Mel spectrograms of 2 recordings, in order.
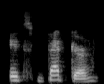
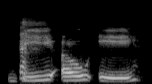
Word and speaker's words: Boetger: It's Boetger. Boetger. Yes. I said it wrong. Okay. How do you spell it? No worries. Boetger. So the O is silent. It's Boetger.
